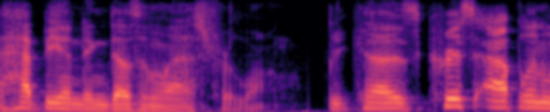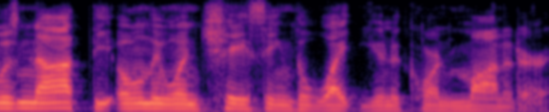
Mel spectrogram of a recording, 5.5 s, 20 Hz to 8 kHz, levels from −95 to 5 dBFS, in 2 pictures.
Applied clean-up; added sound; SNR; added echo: none; none; none; none.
